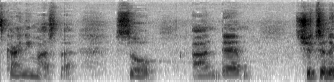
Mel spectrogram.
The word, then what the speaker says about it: KineMaster: master anywhere we go we used to call it kind master before but let I discover the pronunciation is kinda master so and shoots in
